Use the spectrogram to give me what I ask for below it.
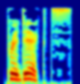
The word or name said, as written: predicts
